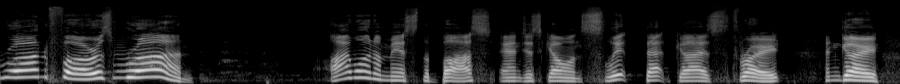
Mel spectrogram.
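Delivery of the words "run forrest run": very high, shrill, jeering yell, drawn out. Retelling a stranger at the bus stop: imitating someone yelling.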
